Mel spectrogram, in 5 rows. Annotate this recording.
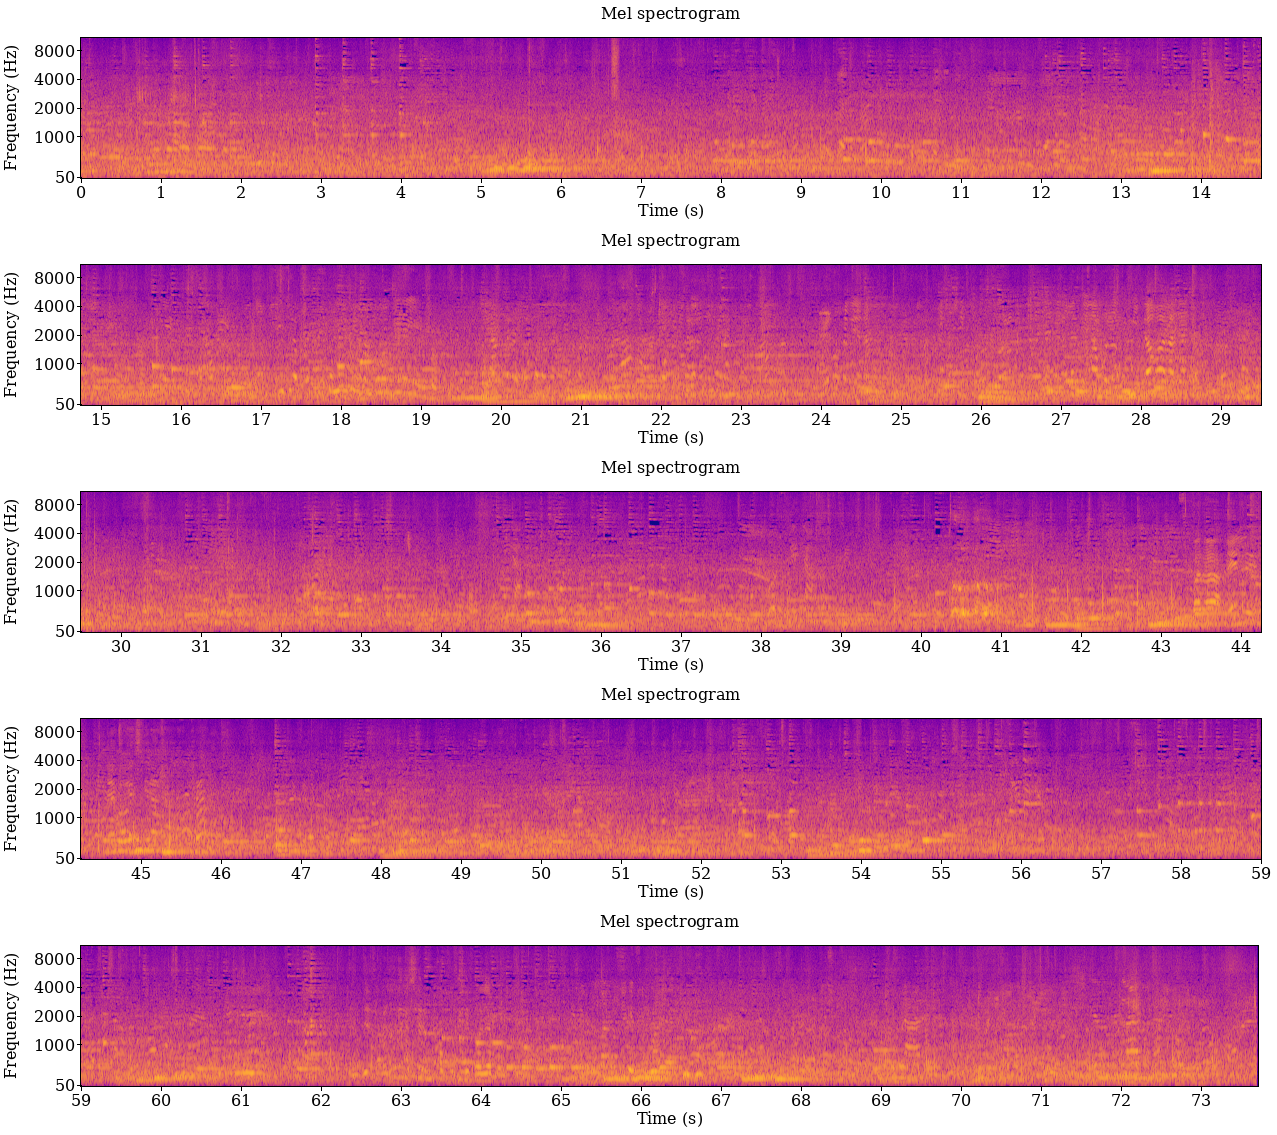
20100122.street.ambiance.harp
street ambience, with a street musician playing the harp, and voices talking in Spanish. Olympus LS10 recorder internal mics
Recorded in Avenida de la Constitucion, Seville, Spain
